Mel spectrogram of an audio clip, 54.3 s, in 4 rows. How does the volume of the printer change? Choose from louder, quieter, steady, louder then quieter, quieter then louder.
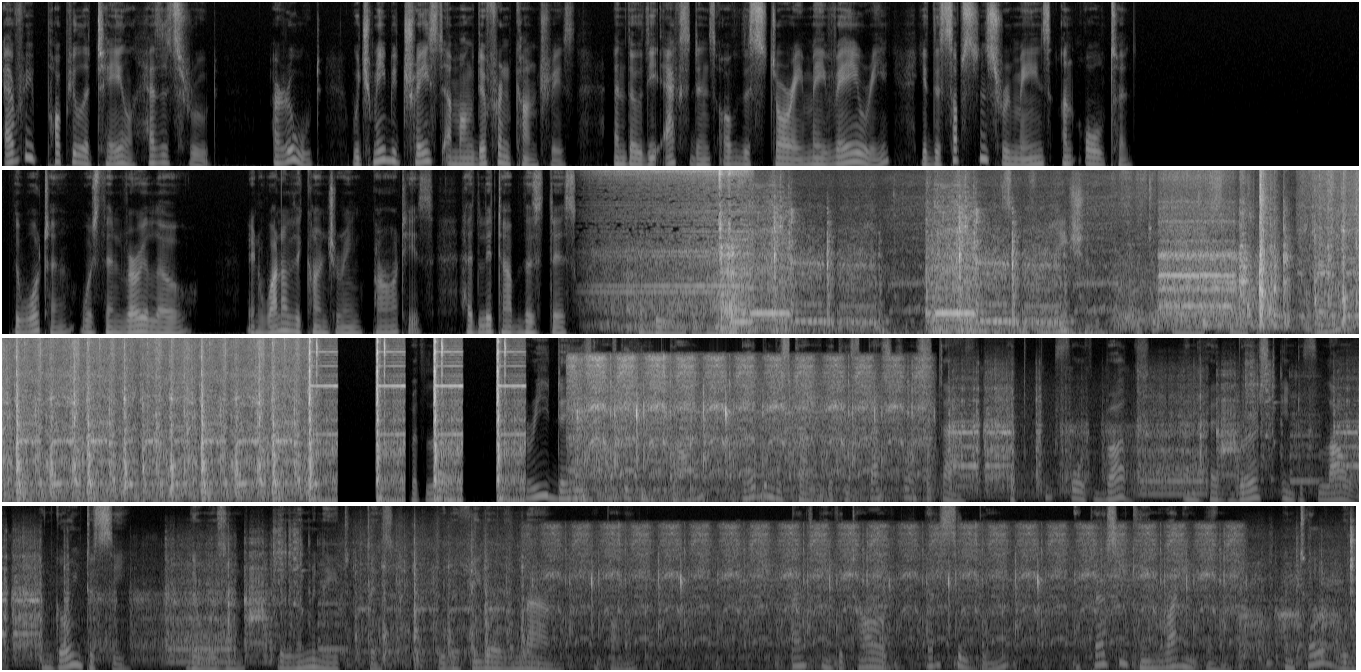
quieter.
